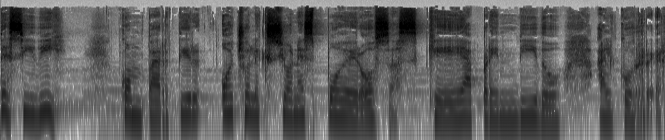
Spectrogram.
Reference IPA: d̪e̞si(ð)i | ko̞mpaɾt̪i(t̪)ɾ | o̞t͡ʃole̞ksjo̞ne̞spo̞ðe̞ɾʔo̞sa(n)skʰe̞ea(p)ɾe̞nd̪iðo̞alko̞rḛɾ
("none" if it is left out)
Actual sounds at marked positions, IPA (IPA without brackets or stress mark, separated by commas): ð, none, none, p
